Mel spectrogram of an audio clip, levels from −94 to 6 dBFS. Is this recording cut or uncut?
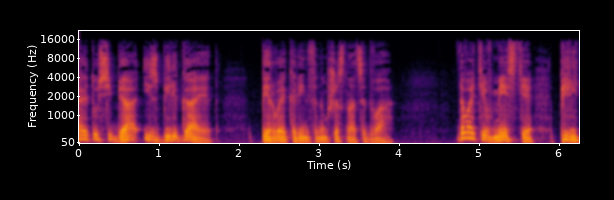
cut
